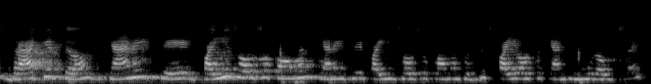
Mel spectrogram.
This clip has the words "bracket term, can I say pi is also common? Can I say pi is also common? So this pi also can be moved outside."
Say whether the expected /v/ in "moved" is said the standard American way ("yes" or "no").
no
